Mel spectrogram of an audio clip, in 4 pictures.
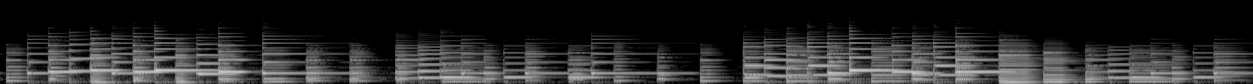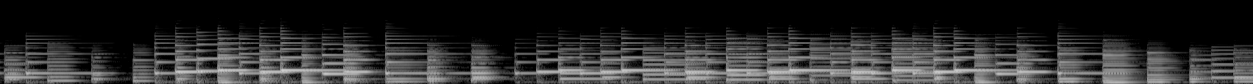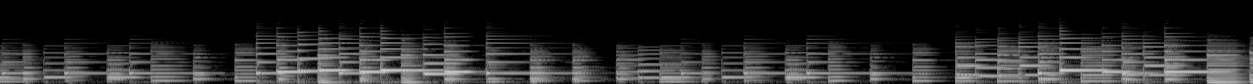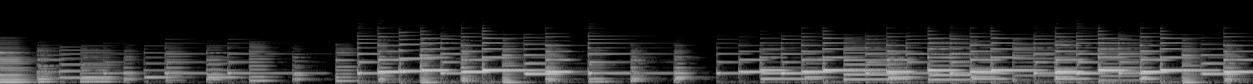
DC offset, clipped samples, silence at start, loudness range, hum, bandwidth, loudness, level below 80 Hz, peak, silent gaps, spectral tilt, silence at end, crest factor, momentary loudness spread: under 0.1%; under 0.1%; 0.05 s; 8 LU; none; 7 kHz; -23 LUFS; -54 dBFS; -6 dBFS; none; -8 dB/octave; 0 s; 16 dB; 12 LU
